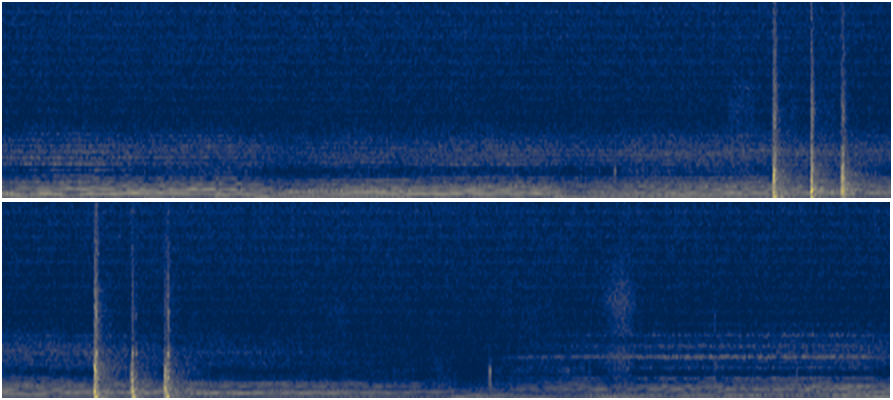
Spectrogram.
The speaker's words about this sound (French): Il n'a pas osé sonner, il a simplement frappé.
